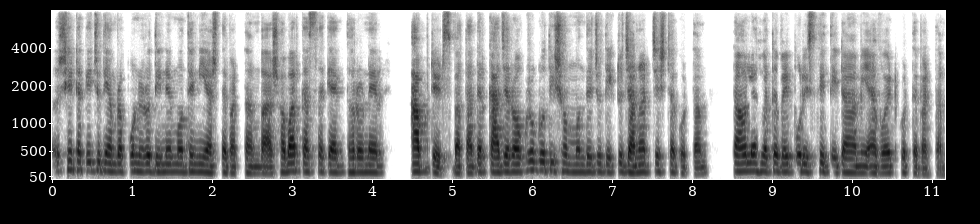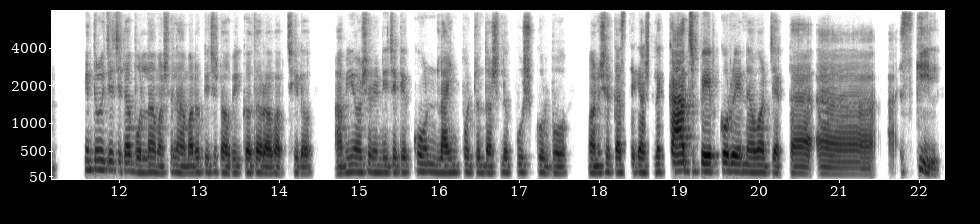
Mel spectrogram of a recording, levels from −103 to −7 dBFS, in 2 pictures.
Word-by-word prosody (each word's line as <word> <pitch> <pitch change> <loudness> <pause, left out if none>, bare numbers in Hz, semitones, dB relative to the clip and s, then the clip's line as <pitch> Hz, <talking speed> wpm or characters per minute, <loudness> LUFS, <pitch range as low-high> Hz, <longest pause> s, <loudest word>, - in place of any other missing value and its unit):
সেটাকে 160 -2 -2
যদি 155 -1 0
আমরা 140 0 +1
১৫ 145 -1 -1
দিনের 135 0 -1
মধ্যে 135 +2 +1
নিয়ে 130 -2 +2
আসতে 120 - -2
পারতাম 115 +1 -2
বা 105 - +4
সবার 145 +3 +5
কাছ 135 -1 +1
থেকে 135 -2 -2
এক 125 - -10
ধরনের 130 -1 +1 0.5
আপডেটস 140 - +1
বা - - +5
তাদের 125 +4 +1
কাজের 130 +2 +3
অগ্রগতি 160 +2 -1
সম্বন্ধে 135 -1 -2
যদি 140 -1 -4
একটু 145 +3 -5
জানার 130 +2 +3
চেষ্টা 135 -1 -3
করতাম, 100 +1 -4 0.4
তাহলে 145 +1 +4
হয়তোবা 140 +1 +1
এই - - -7
পরিস্থিতিটা 135 -2 -1
আমি 120 0 -2
এভয়েড 120 +1 +1
করতে - - -3
পারতাম। - - -6 0.4
কিন্তু 175 0 -3
ওই 170 - 0
যে 165 - -1
যেটা 150 0 +2
বললাম, 130 +1 0
আসলে 130 +3 -6
আমারও 120 +2 +1
কিছুটা 130 +1 -4
অভিজ্ঞতার 120 0 +1
অভাব - - +1
ছিল। 125 - -6 0.5
আমিও 130 +4 -2
আসলে 130 0 -4
নিজেকে 130 +1 -3
কোন 140 -1 +1 0.2
লাইন 125 +1 +2
পর্যন্ত 130 -1 -5
আসলে 125 +2 -4
পুশ 135 -1 -5
করব। 125 -3 -4 0.5
মানুষের 120 +2 0
কাছ 125 -1 +3
থেকে - - 0
আসলে 135 +2 -2 0.2
কাজ 150 0 +9 0.2
বের 145 -1 +9
করে 145 -1 +8
নেওয়ার 130 -1 +3
যে - - +1
একটা 120 - -3 0.3
অ্যা 115 - -1 0.8
আ - - -11 0.2
স্কিল - - -2
135 Hz, 180 wpm, -22 LUFS, 125-145 Hz, 0.8 s, কাজ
